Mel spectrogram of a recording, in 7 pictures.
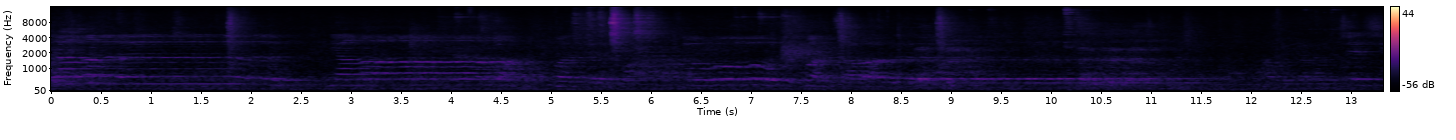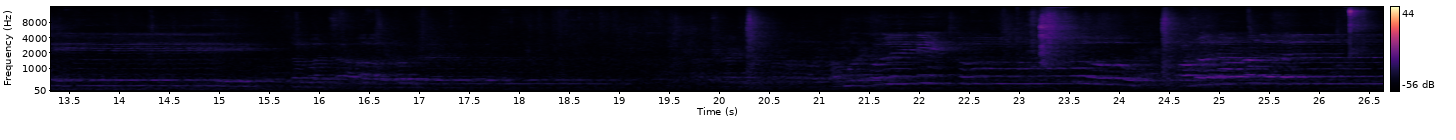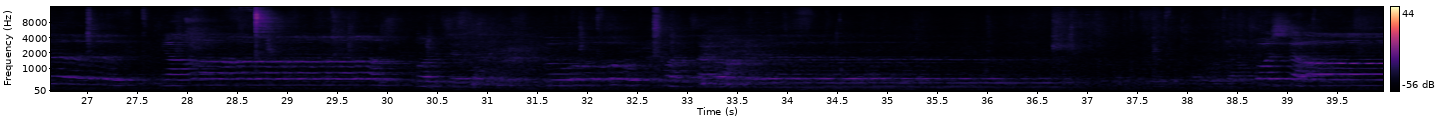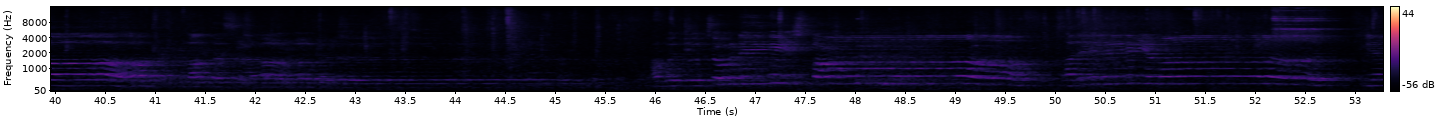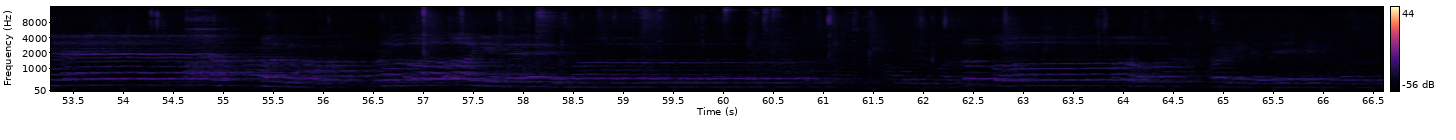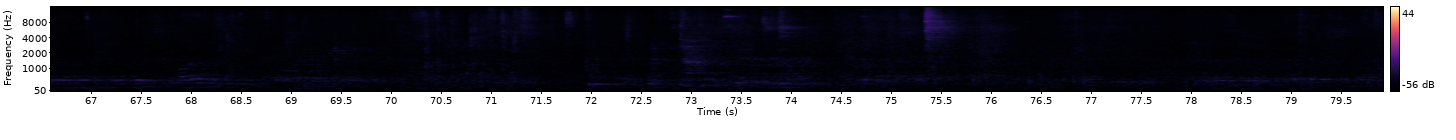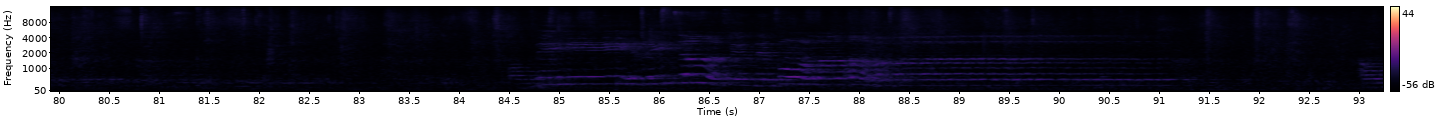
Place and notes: berlin: u-bahnhof schönleinstraße - station ambience /w singer
recorded while waiting for a train, with recorder sitting in the pocket. Station ambience, a woman sits on the steps singing and begging for money.
(Sony PCM D50)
